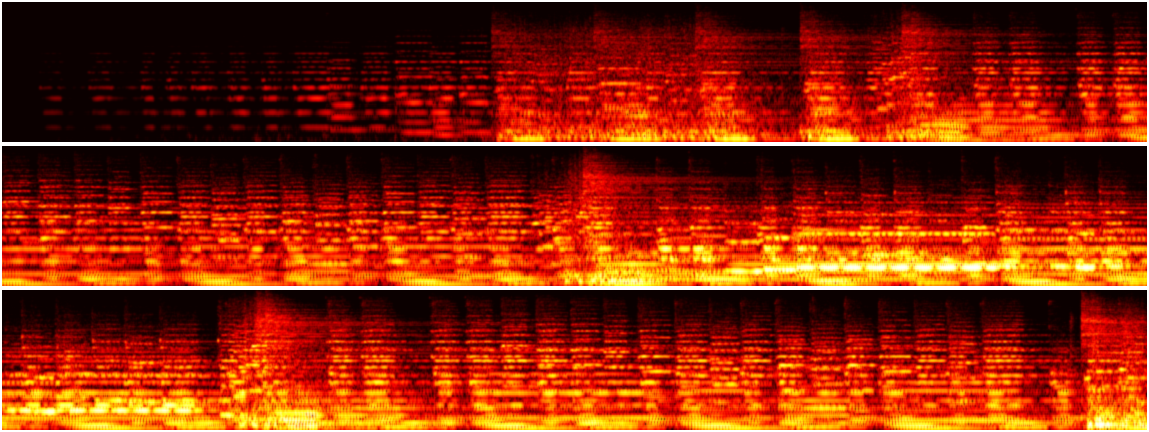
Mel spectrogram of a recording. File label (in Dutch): draaiorgel; de klok cinema royal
